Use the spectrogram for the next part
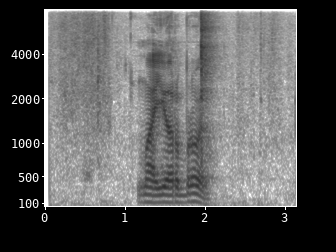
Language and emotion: Russian, neutral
